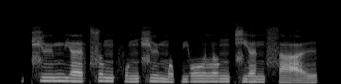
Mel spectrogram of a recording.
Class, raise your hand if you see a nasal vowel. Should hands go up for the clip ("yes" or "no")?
no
